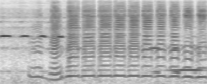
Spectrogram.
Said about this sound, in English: An Austrian jaw harp.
